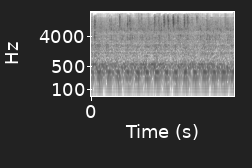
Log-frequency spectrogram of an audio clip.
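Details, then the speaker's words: 1949 GE Vortalex 12-inch desk fan before repair, motor worn, on third speed: steady hum with a fast throbbing beat, roughly ten pulses a second, from a badly out-of-balance, wobbling blade; owner suspects a bent shaft. "Ooh, off balance. Oh, boy. Really off balance. Um Oh, Looks like it might even have a bent shaft."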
